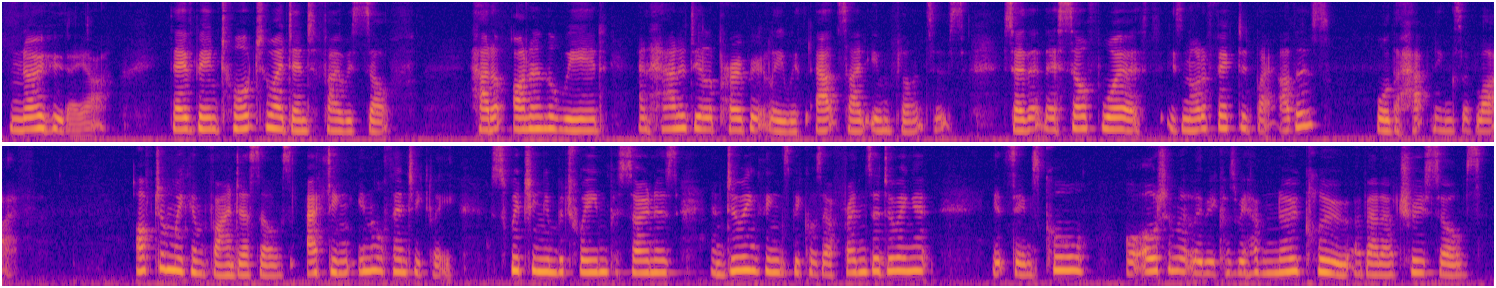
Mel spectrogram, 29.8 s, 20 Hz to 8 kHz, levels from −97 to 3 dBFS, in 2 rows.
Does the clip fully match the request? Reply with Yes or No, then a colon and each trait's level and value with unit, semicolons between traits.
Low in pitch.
No: high, 210 Hz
